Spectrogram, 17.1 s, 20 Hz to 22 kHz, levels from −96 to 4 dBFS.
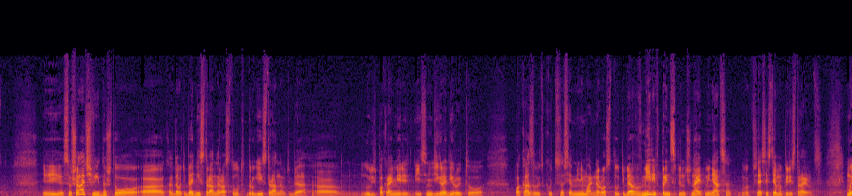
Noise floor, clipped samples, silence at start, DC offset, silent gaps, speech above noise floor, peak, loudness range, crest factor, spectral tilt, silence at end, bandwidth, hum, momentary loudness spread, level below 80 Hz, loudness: -45 dBFS; under 0.1%; 0 s; under 0.1%; none; 21 dB; -8 dBFS; 4 LU; 16 dB; -5.5 dB/octave; 0 s; 16.5 kHz; none; 15 LU; -56 dBFS; -23 LUFS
